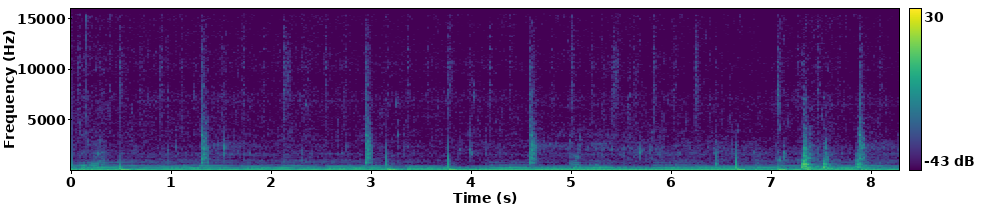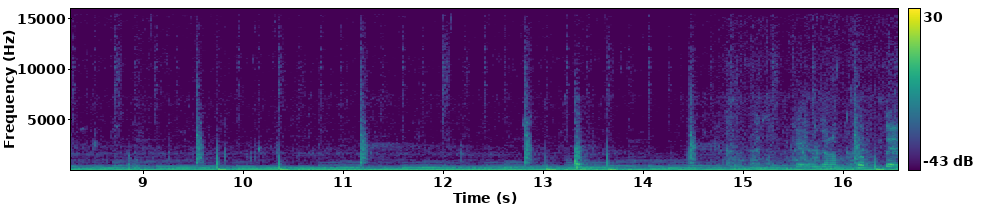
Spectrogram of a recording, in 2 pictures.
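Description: Chili paste frying in hot oil for an Indonesian tempeh and chicken woku, a steady close sizzle and crackle with a low engine-like hum running underneath and brief clatters.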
